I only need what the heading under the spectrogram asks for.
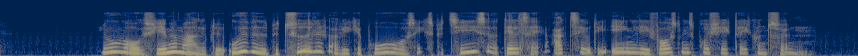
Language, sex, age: Danish, female, 32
